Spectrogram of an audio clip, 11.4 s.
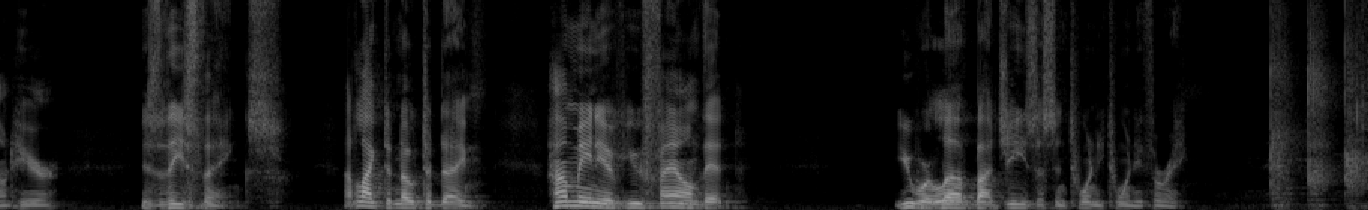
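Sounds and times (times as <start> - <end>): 
speech: 0.1 - 0.6, 1.2 - 6.2, 7.5 - 10.0
hand claps from a church congregation: 10.6 - 11.3.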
